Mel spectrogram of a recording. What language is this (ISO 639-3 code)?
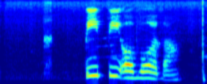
isl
